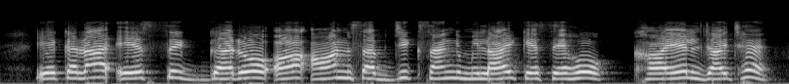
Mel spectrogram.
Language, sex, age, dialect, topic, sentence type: Maithili, female, 18-24, Eastern / Thethi, agriculture, statement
